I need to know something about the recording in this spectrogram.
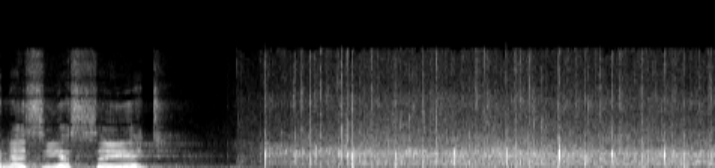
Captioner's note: audience applauding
